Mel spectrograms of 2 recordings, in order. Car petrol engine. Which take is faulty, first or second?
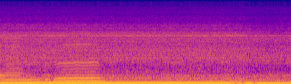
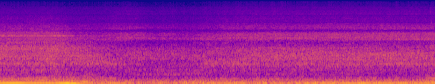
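first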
